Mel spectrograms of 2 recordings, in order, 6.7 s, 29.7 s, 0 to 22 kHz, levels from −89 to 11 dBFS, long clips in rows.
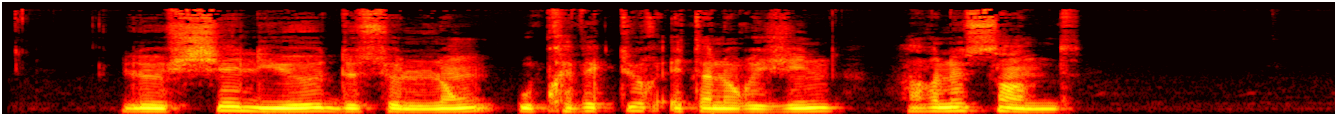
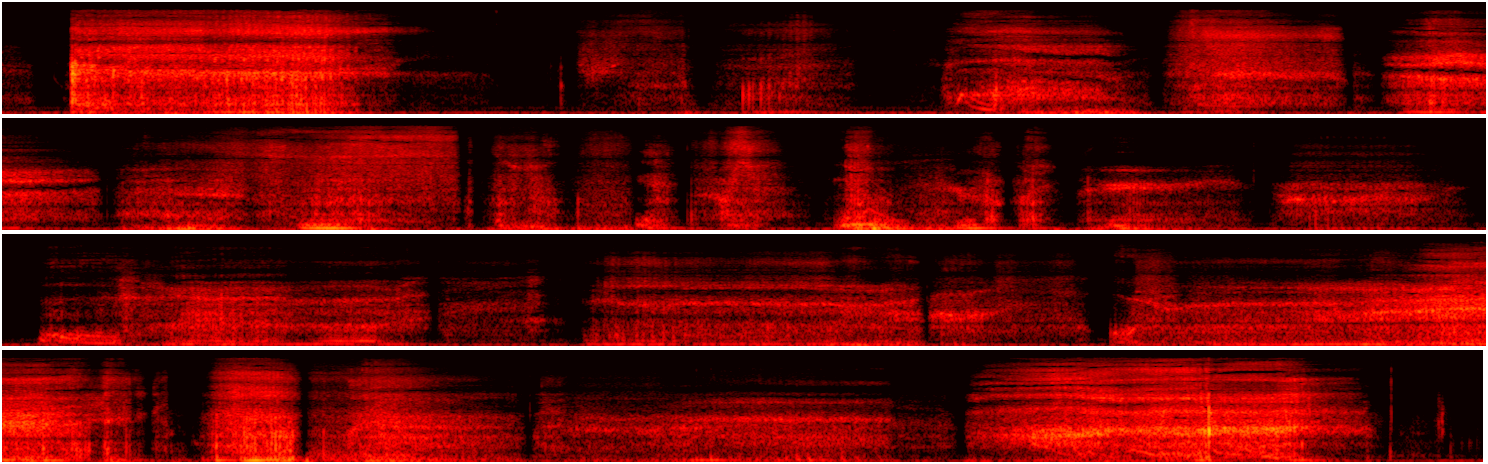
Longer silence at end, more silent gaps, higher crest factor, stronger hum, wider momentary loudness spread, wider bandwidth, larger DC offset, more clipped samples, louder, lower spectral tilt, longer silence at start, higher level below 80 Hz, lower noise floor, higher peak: first, 1.3 s vs 0.1 s; neither; second, 16 dB vs 34 dB; neither; second, 10 LU vs 22 LU; about the same, 17 kHz vs 16.5 kHz; neither; neither; first, -17 LUFS vs -39 LUFS; first, -5 dB/octave vs -2.5 dB/octave; first, 0.6 s vs 0 s; about the same, -54 dBFS vs -54 dBFS; about the same, -69 dBFS vs -68 dBFS; first, -2 dBFS vs -8 dBFS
